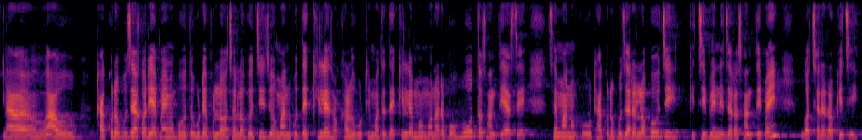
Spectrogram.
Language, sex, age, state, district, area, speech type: Odia, female, 45-60, Odisha, Jajpur, rural, spontaneous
